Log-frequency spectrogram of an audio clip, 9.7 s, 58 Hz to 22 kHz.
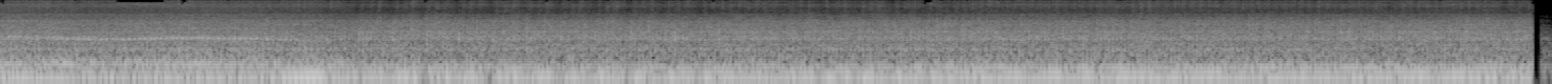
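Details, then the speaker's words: Yamaha FZ750 four-cylinder motorcycle, 41,000 miles, fire-damaged, choke fully off: steady idle, slightly uneven lumpy beat, odd missed pulse; seems a cylinder misses, middle two exhausts cooler than outer two. Idle hard to balance; cause unconfirmed. "The engine does sound like it's missing a little bit, and based on how much heat I can feel coming off some of the exhausts, the middle 2 exhausts, or the exhausts coming off the middle 2 cylinders are a bit cooler than the outer 2 now,"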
